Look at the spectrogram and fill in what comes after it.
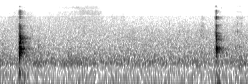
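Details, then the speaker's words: Two sharp, brief hiccups about four seconds apart in a quiet room, from a baby being filmed at night; hiccups. "These hiccups are always surprising."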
